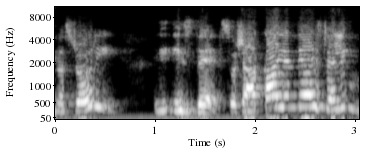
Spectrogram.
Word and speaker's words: Śākāyanya: No, wrong. Shakayanya, correct. See, this is so much fun.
